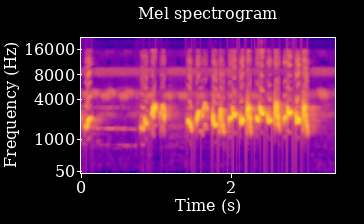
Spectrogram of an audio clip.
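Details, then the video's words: Wild sooty-headed bulbul in forest surroundings, recorded as a lure. After a thin, steady whistle, a string of quick, rolling chirps rises and falls for about two seconds. "pancingan trucuk gacor ngalas full suara alam"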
